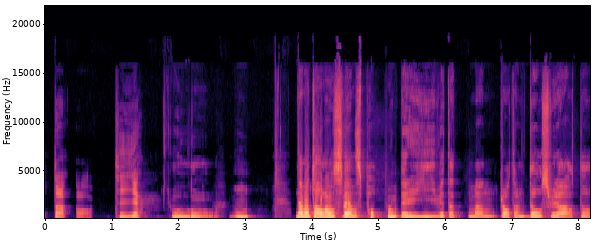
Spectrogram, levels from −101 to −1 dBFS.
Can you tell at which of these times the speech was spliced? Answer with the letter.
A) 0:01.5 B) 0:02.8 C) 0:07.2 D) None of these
B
